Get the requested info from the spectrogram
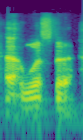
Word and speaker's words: Worcester: I'm chatting vocalist of High Command from Worcester. Is that how you say it? – Yeah, Worcester. Yeah, a lot of people Worcester. Get it wrong, but you nailed it, man.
